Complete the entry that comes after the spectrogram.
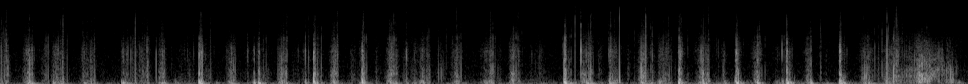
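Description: A thin metal ear pick with a white handle scrapes inside the canal of a cream silicone dummy-ear microphone while a hand holds the ear. Short, dry, bassy scratching strokes come in a steady, close run with little ring.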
